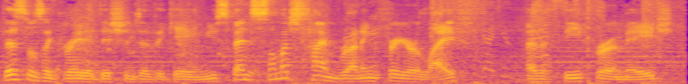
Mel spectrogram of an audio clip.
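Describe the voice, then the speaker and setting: A man's voice: lowish voice, lively intonation, fairly quick, music in the background. A man hosting a gaming channel, giving chatty mod showcase commentary and thinking aloud as he plays. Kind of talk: casual video game mod showcase commentary.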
